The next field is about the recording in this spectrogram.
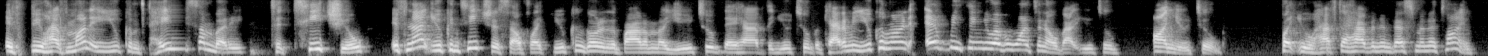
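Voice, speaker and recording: A woman's voice: medium pitch, sing-song, brisk, no echo. A woman speaks as an interview guest in a mid-range voice. Her delivery is conversational yet blunt and opinionated, landing on short, emphatic statements. The sound is dry, with little room in it. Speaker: guest, music label owner and attorney.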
